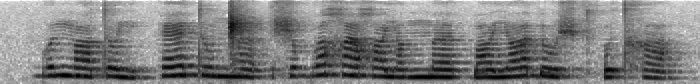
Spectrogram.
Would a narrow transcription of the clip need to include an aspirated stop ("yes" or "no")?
no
